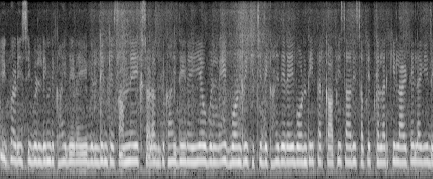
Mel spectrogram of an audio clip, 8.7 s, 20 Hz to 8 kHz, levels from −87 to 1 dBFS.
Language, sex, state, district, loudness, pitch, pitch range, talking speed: Hindi, female, Bihar, Sitamarhi, -14 LUFS, 220 Hz, 215-225 Hz, 240 wpm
